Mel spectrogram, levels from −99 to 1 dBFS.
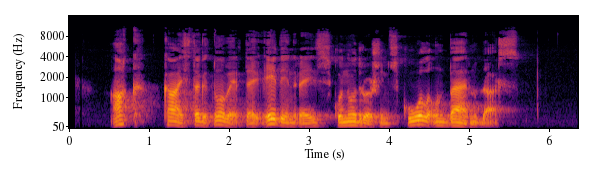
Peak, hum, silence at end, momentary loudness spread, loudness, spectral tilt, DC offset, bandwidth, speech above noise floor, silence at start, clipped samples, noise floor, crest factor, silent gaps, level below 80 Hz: -4 dBFS; none; 0.8 s; 12 LU; -24 LUFS; -6.5 dB/octave; under 0.1%; 10 kHz; 48 dB; 0.5 s; under 0.1%; -72 dBFS; 20 dB; none; -60 dBFS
